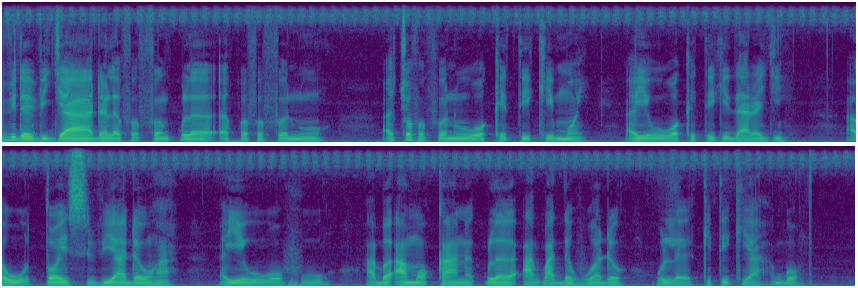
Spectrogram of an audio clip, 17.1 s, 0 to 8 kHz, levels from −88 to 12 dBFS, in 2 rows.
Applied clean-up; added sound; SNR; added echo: none; none; none; none.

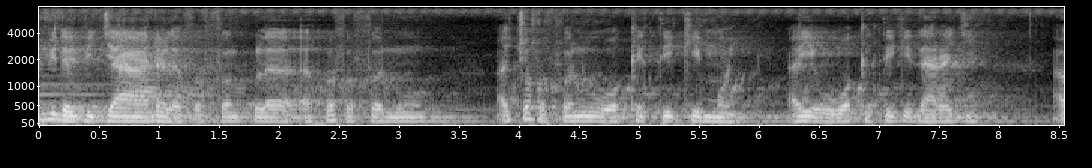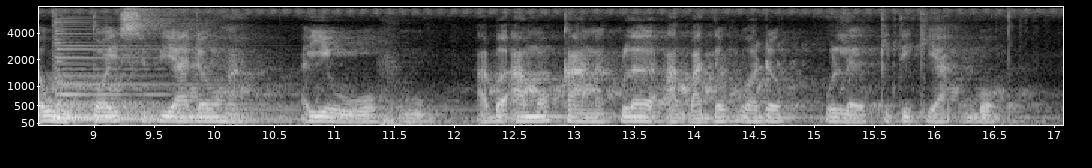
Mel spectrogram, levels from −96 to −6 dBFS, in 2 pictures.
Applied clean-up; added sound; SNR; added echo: none; Acoustic guitar; 11 dB; reverberation time 1.5 s.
